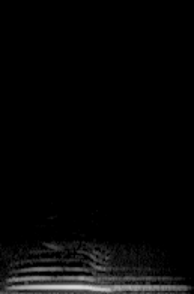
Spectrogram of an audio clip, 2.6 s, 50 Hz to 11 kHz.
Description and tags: Part of a Song Thrush call, reduced speed (15%)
